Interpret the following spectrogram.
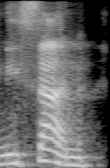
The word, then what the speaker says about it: Nisan: Nisan is the name of the car company, Nisan, with the accent on the Nisan. last syllable.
